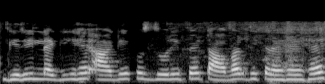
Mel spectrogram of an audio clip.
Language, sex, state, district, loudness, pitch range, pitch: Hindi, female, Chhattisgarh, Bastar, -16 LUFS, 225-255 Hz, 240 Hz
